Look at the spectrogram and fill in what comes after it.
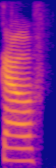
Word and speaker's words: Gough: Gough. How do you say her Goff.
